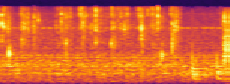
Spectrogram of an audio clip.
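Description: Faint wet squelching and small scattered clicks of a soft, moldable soap being squeezed and rubbed between wet hands over a bowl of water.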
